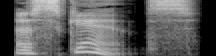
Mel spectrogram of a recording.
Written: askance

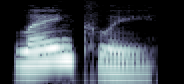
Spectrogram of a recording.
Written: lankly

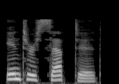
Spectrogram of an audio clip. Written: intercepted

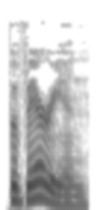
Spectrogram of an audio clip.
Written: bavarian

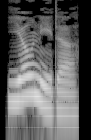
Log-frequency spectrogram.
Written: yonita

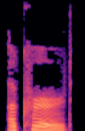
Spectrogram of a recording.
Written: occurred

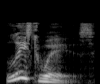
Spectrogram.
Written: leastways

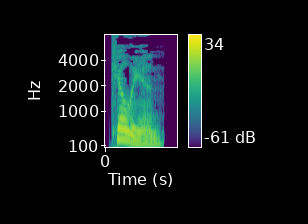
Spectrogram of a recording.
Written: kilian

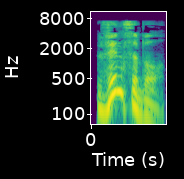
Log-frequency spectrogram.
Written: vincible

